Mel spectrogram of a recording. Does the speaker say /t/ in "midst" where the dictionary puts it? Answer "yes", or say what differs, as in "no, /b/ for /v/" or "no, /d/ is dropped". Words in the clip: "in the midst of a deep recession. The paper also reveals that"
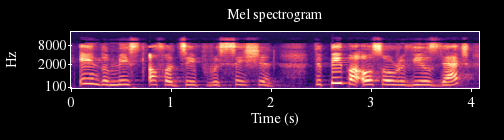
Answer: yes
